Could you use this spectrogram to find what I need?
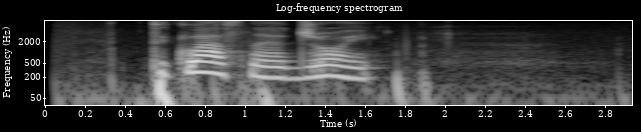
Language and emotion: Russian, positive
